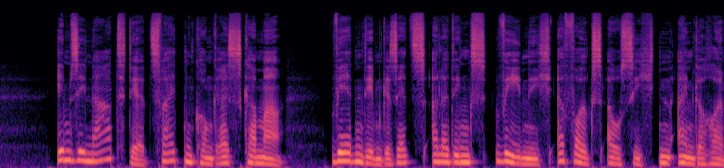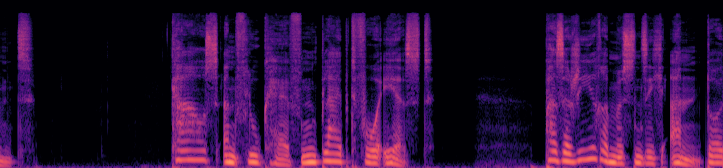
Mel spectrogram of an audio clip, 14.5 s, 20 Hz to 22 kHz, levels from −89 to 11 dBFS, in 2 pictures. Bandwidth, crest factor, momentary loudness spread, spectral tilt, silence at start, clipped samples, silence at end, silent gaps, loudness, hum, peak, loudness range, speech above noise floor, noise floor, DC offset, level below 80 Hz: 16 kHz; 18 dB; 9 LU; -5.5 dB/octave; 0.6 s; under 0.1%; 0 s; none; -23 LUFS; none; -6 dBFS; 5 LU; 40 dB; -62 dBFS; under 0.1%; -46 dBFS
